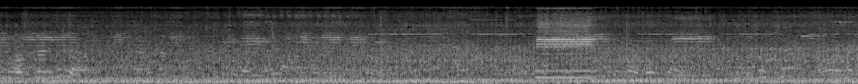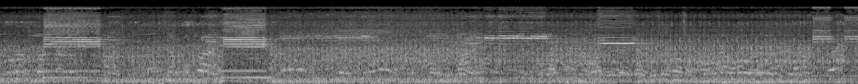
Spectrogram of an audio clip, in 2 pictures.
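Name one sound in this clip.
Motorbike engines run nearby.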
